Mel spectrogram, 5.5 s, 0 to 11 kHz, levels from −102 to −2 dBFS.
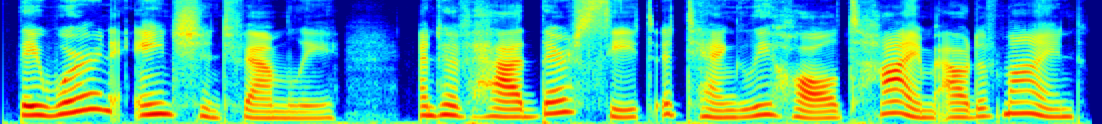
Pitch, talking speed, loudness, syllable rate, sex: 225 Hz, 185 wpm, -19 LUFS, 4.7 syllables/s, female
